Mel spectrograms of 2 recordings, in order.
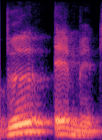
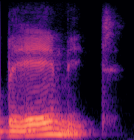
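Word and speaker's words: בֶּאֱמֶת: Entonces, yo no digo B em sino bemet.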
